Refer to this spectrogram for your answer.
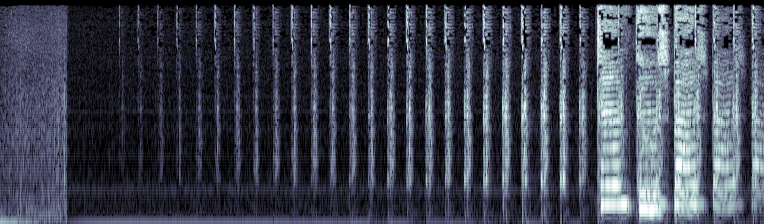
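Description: A clock ticks steadily, the sharp regular ticks growing louder and brighter, before a burst of synth-heavy dance music kicks in near the end.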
